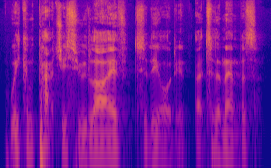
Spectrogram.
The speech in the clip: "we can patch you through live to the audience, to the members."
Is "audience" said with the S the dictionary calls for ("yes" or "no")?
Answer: no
